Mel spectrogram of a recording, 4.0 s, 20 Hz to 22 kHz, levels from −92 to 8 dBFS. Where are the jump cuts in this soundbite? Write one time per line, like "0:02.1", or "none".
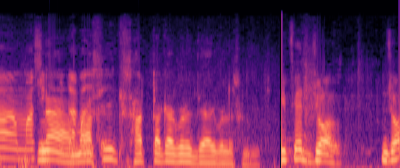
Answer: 0:02.8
